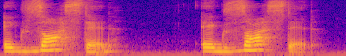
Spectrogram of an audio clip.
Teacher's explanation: And exhausted has a stress on the second syllable.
